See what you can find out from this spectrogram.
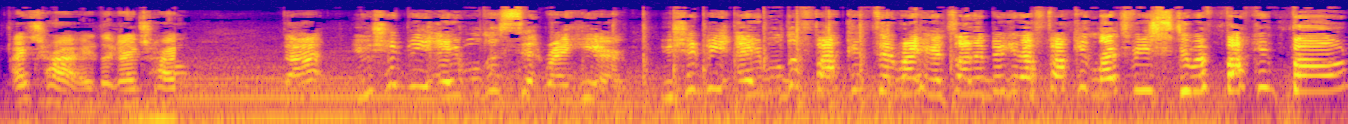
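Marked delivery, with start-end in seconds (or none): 1.4-6.7 much higher exasperated venting; venting at the phone mount, pitch far higher; frustrated outburst. Real, not acted.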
